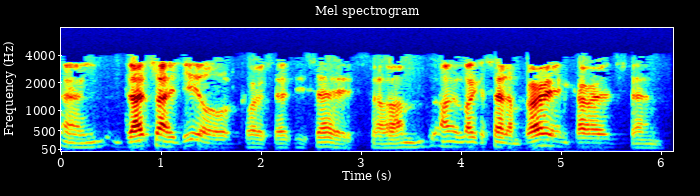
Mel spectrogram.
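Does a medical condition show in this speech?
Yes: Parkinson's disease; stem cell infusions in Houston, infusions finished, assessment due in september; participating in phase two clinical trial of new innovative therapy, travels to Houston.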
